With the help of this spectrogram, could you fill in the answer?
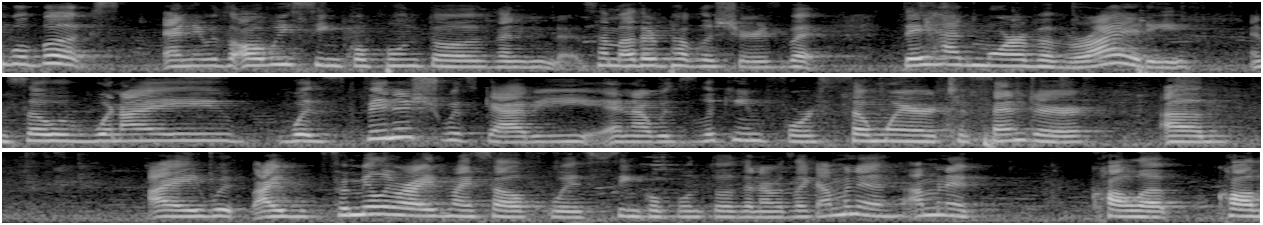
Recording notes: A panel from the Pima County Public Library Nuestras Raices Pavillion.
